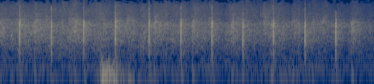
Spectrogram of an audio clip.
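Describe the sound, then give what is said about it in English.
Audience applause welcoming a speaker at a worship gathering, many hands clapping with sharp claps landing on a regular beat over a steady wash of clapping. “You guys all know Bob Probert. We love him, and I know he's going to hit me afterwards. But anyway, let's give him a warm welcome.”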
